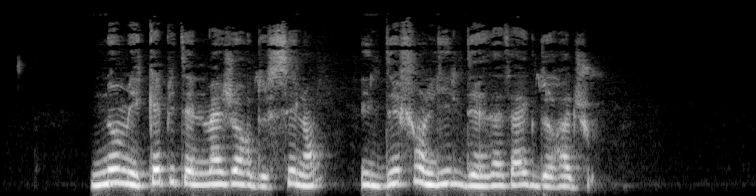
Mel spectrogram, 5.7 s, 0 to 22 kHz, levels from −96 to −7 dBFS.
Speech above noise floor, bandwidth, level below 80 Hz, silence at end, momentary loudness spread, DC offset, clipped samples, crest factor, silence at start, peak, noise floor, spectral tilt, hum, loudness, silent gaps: 64 dB; 12.5 kHz; -68 dBFS; 1.25 s; 8 LU; under 0.1%; under 0.1%; 16 dB; 0.7 s; -4 dBFS; -82 dBFS; -6.5 dB/octave; none; -19 LUFS; none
